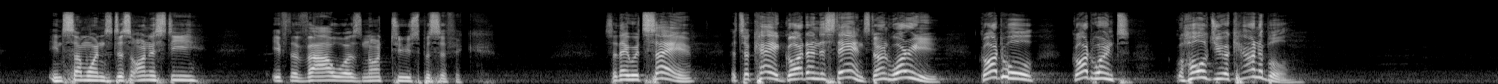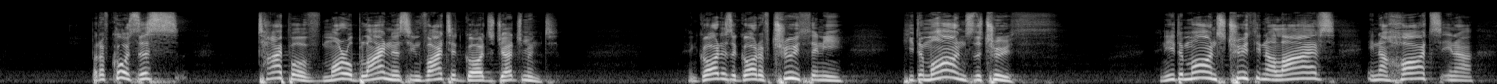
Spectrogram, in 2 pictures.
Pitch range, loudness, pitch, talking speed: 180-250 Hz, -13 LUFS, 205 Hz, 125 wpm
